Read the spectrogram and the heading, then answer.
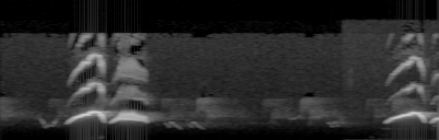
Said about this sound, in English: Another April bird which makes her appearance sometimes earlier and sometimes later than robin, and whose memory I fondly cherish, is the Phoebe bird, or the pioneer of the flycatchers.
